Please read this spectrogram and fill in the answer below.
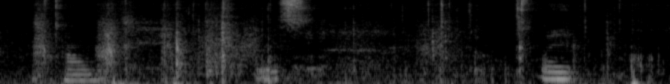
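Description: Near quiet, with a few faint clicks and a short murmured voice sound about half a second in, then a spoken "wait" near the end.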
